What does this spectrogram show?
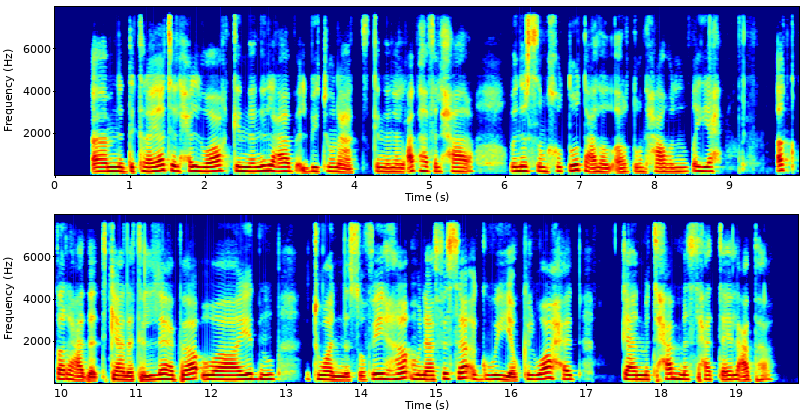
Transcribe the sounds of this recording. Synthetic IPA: mɪnɪðːɪkɾajaːt̪ɪlħɪlwakʊnːanɪlʕabɪ̰lbiːt̪uːnaːt̪kʊnːanɪlʕabhafilħɑːɾˤɑ̰wnɪɾsɪmxʊt̪ˤuːt̪ˤʕalalʔɑ̰ɾˤd̪ˤwɪnħaːwɪlnðˤijːɪħ | ʔakbɑɾˤʕad̪ad̪kaːnat̪ɪlːʊʕbawɪjɪd̪t̪wanːɪswfiːɦamʊnaːfasaʔɡwɪjːawkɪlːwaːħɪd̪ | kaːnmʊt̪ħamːasħat̪ʰːajɪlʕabha̰

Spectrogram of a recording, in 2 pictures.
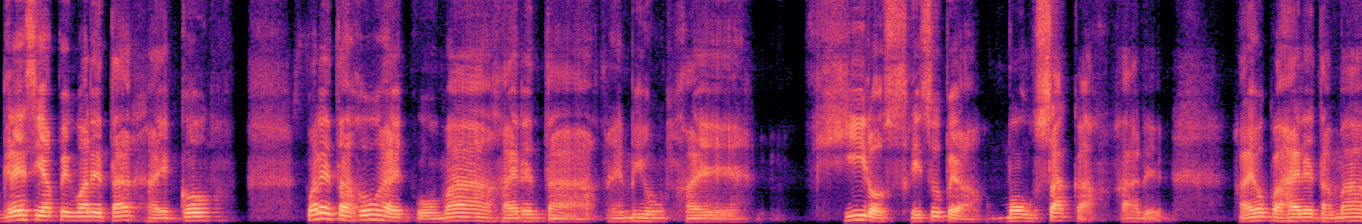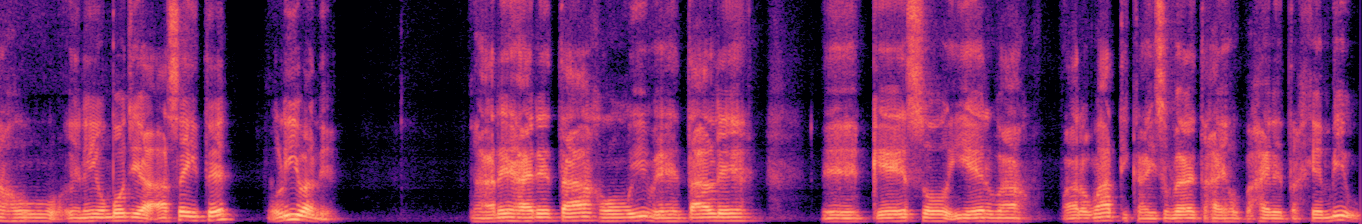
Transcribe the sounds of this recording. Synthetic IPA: ɡɾesjape̞wʷaɾe̞t̪ahaeko | wʷaɾe̞t̪aɦowhaekomãhaeɾet̪ahẽmbiuhae | hiɾo̞shesupemousaka̰ | haɾḛ | ha̰ehokʷaɦaeɾe̞t̪amãɦouẽɾẽj̃õmbod͡ʒeaasejt̪e | o̰liβand̪i | haɾeɦaeɾet̪ahoiβehet̪ale | keesoieɾβaː | ɾo̞mat̪ikahesupeaɾet̪aɦaehokʷahaeɾet̪ahembiw

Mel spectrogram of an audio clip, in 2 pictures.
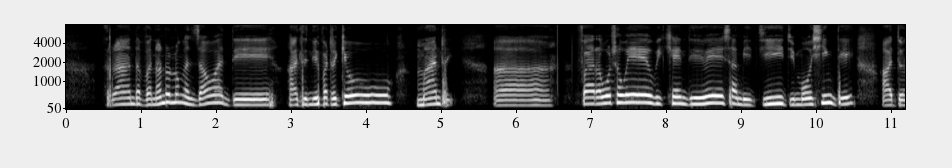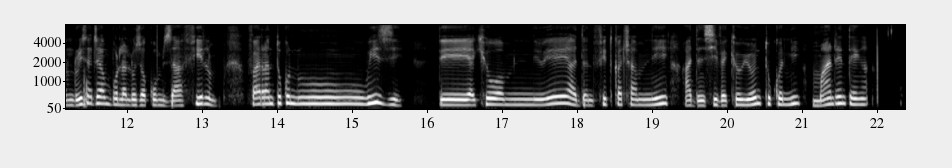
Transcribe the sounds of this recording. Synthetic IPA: raand̪avanaɳɖ͡ʐaluŋɡanizawad̪ead̪inefaʈ͡ʂakew | maɳɖ͡ʐi | faɾauɦaʈ͡ʂəwewikʲʰend̪iwesamed̪id̪imɔ̃ʃiɲid̪ead̪inruisaʈ͡ʂəmbuləlozakomizafilmufaɾanit̪ukunu | izi | d̪̥eakʰewaminiwead̪inifit̪u̥kaʈ͡ʂaminiad̪inisivakewenit̪ukunimaɳɖ͡ʐint̪eŋə

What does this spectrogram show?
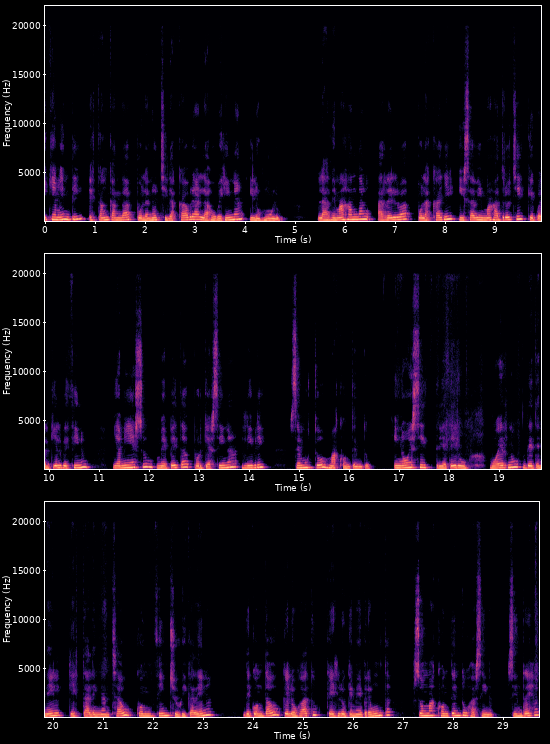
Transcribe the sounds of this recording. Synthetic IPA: ikjamẽnt̪ie̞st̪aŋkand̪apo̞lano̞t͡ʃilahkaβɾalaso̞βe̞ɣinailo̞ɦmulu | laɦðe̞maɦãnd̪aŋare̞lβapo̞lahkaʎeisaβ̞imasat̪ɾo̞t͡ʃihke̞kwalkje̞ɾβe̞θinu | iamĩe̞sume̞pe̞t̪apo̞ɾkeasinaliβ̞ɾi | se̞muht̪o̞mahko̞nt̪ẽ̞nt̪uh | inõ̞e̞sit̪ɾiet̪e̞ɾu | moe̞ɾnuðe̞t̪e̞ne̞lkeht̪ale̞ŋɡant͡ʃawko̞nθint͡ʃusikað̞e̞na | d̪e̞ko̞nt̪awke̞lo̞ɦɣat̪uhkeezlo̞ke̞me̞pɾe̞ɣ̞unt̪a | so̞ŋmahko̞nt̪e̞nt̪usasina | sinre̞ha

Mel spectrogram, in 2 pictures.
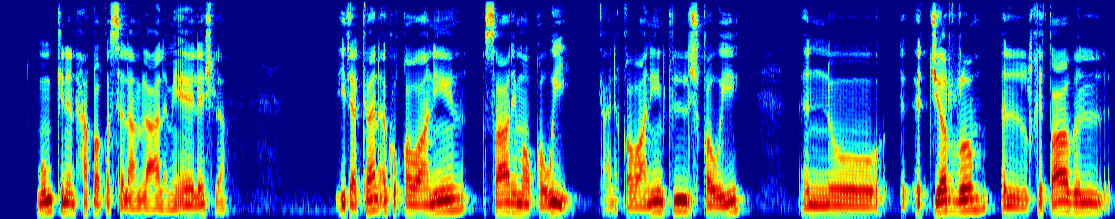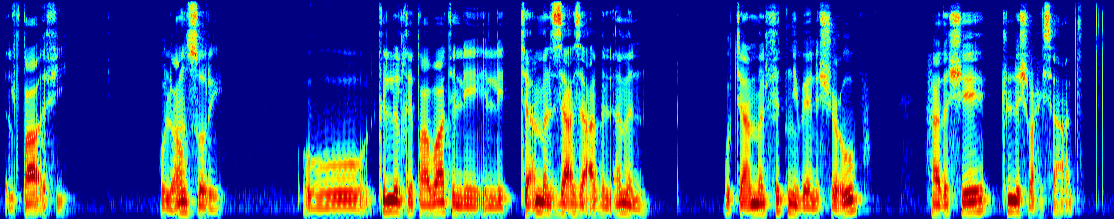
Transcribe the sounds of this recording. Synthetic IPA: mʊmkɪnnħɑqːɨqɪsːalaːmɪlʕa̰ːlamḭʔeːleːʃla̰ | ʔəðakaːnʔa̰kuqɑwaːniːnsˤɑːɾimawqawi | ja̰ʕniqɑwaːniːnkəlːəʃqawi | ʔɪnːu | t̪d͡ʒɑrˤːɑmɪlxɨt̪ˤɑːbɪt̪ˤːɑːʔəfḭ | wəlʕʊnsˤʊɾi | w | kɪlːəlxɨt̪ˤɑːbɑːt̪ʔɪlːiʔɪ̰lːit̪ʰɪ̰ʕmalza̰ʕza̰ʕa̰bɪlʔamn | wt̪ʰɪ̰ʕmalfɪt̪nibeːnɪʃːʊʕuːb | haːðaʃːeːkəlːəʃɾɑːħjsa̰ːʕɪ̰d̪̥

